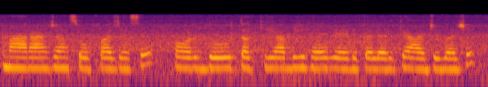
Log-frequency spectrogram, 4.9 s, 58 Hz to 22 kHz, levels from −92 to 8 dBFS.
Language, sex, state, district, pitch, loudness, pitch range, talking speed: Hindi, female, Gujarat, Valsad, 220 Hz, -16 LUFS, 215-225 Hz, 160 wpm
